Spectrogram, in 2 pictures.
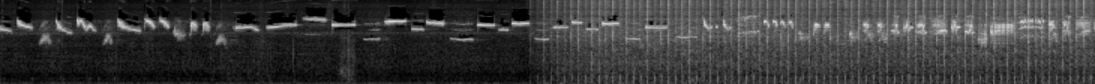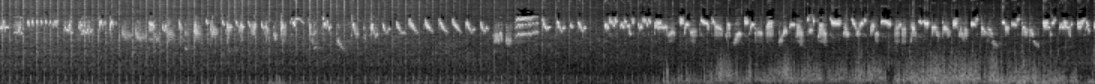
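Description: Many small birds chirping and twittering in fast, overlapping trills. A lower rushing noise comes in near the end.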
